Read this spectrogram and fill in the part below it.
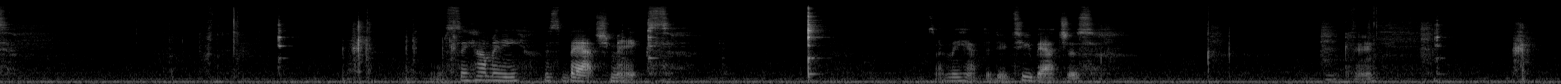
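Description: A ball of dough is pressed down onto baking paper with a soft tap.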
